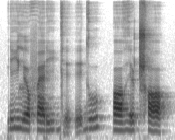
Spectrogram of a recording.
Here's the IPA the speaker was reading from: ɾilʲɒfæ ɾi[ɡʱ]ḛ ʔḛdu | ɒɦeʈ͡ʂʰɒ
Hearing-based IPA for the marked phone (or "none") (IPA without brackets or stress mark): ɡʱ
